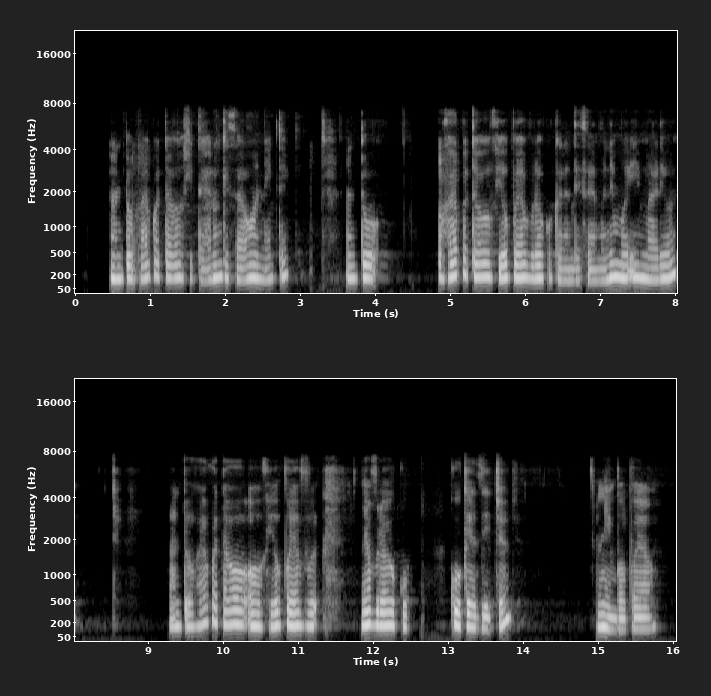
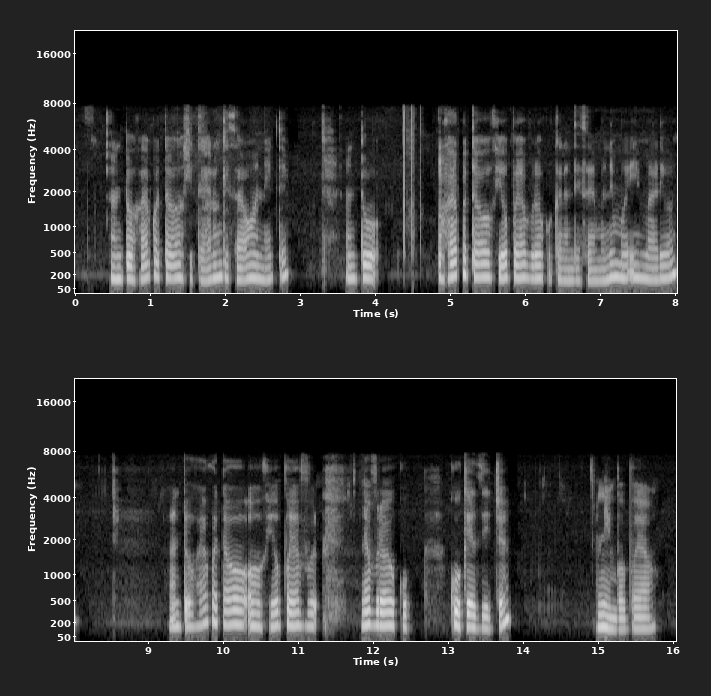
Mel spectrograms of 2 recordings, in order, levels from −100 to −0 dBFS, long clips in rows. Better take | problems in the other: second | noise reduction (neural mask model DeepFilterNet 3)

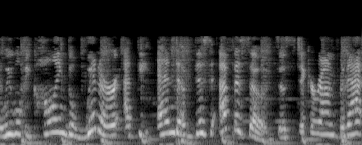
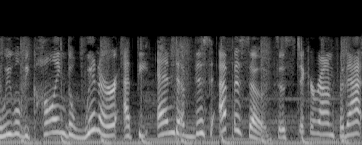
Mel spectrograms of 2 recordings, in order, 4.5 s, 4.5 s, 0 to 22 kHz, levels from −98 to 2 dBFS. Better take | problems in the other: second | noise reduction (classical method WPE with log-MMSE)

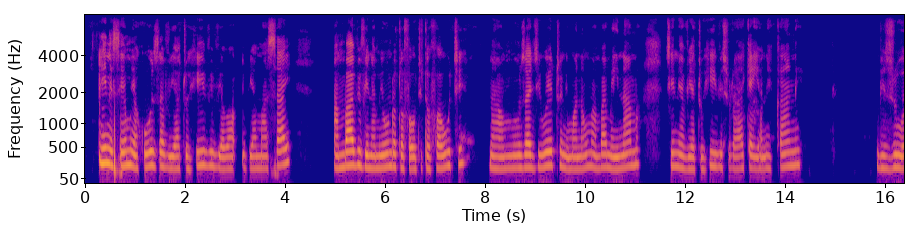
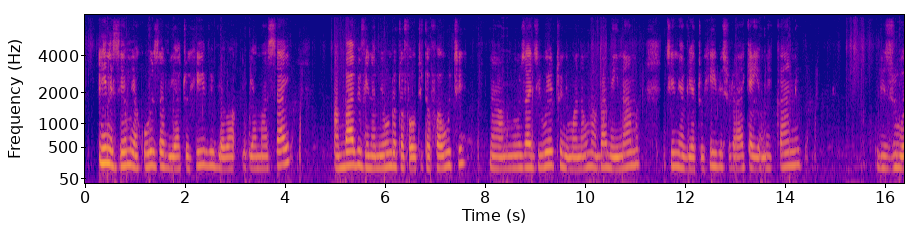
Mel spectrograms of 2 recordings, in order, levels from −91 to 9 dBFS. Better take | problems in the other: first | noise reduction (neural separator model SepFormer DNS4)

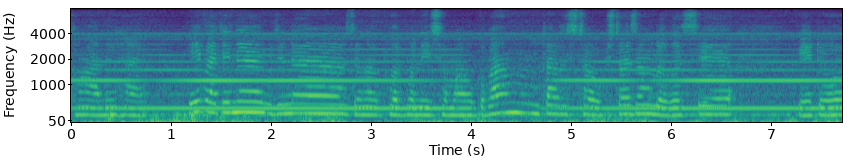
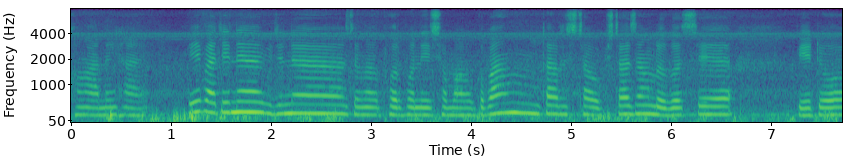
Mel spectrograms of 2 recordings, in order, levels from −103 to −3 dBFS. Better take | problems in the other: second | background sound (Wind instrument, woodwind instrument); 4 dB below the speech // room echo; dies away in 0.1 s

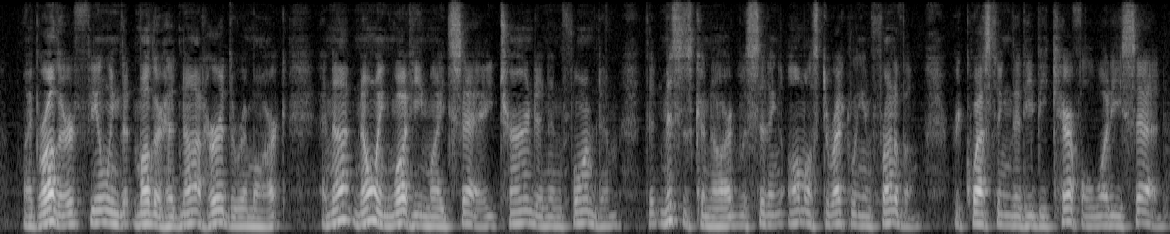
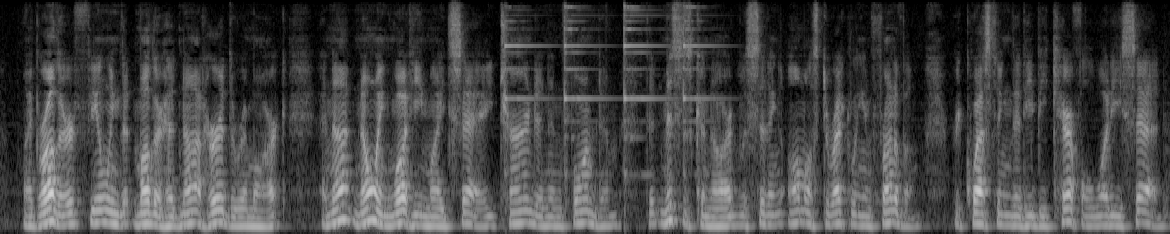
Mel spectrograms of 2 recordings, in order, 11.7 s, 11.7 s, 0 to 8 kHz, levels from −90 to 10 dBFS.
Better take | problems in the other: first | background sound (Chink, clink); 12 dB below the speech

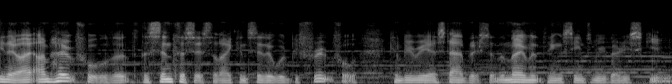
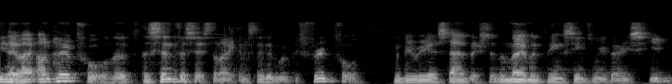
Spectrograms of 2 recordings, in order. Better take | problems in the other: first | noise reduction (neural mask model DeepFilterNet 3)

